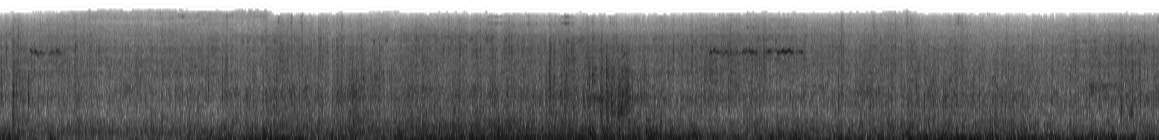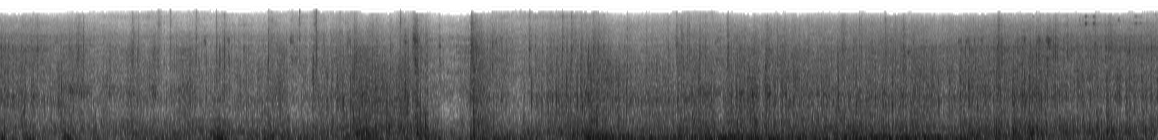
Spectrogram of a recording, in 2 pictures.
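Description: Wind rumbles past outdoors.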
